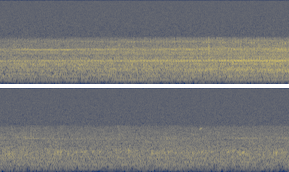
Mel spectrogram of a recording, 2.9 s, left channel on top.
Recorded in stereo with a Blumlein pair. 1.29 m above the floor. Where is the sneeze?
I don't hear a sneeze.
